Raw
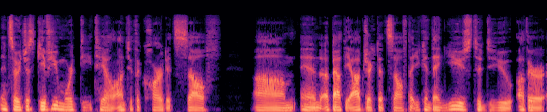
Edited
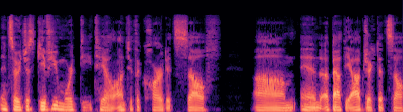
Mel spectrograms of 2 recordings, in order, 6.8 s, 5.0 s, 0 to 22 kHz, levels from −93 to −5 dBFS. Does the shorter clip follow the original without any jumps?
yes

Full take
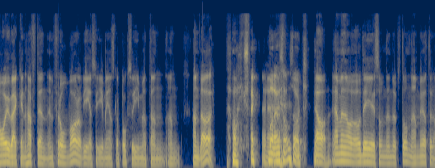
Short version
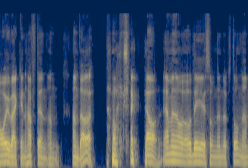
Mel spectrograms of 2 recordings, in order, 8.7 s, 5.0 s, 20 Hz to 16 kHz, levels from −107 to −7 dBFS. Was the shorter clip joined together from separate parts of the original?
yes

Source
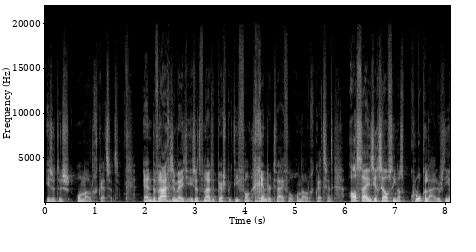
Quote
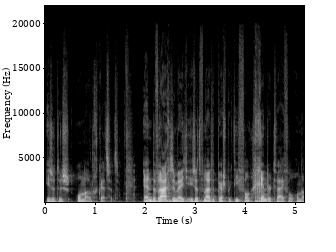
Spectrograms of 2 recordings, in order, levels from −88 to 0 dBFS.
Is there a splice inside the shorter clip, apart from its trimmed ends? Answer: no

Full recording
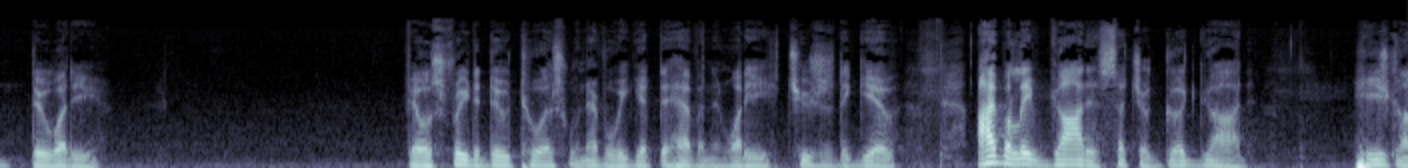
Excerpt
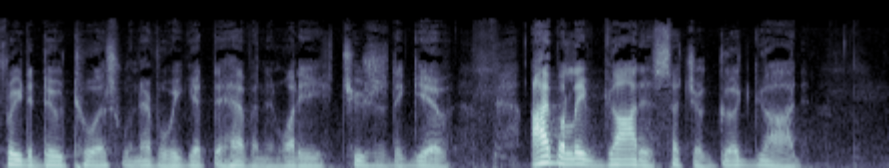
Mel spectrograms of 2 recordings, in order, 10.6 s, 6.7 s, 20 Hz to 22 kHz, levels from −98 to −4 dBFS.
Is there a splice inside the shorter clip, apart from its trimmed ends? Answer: no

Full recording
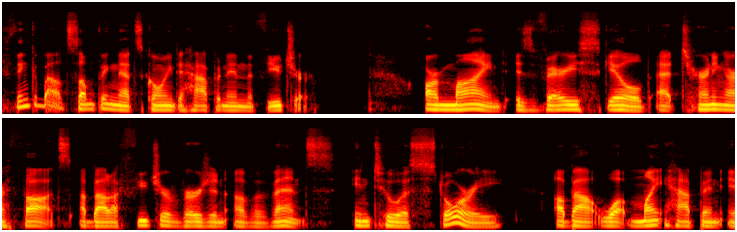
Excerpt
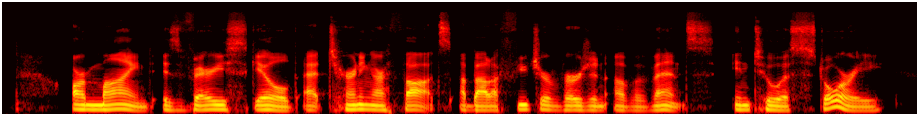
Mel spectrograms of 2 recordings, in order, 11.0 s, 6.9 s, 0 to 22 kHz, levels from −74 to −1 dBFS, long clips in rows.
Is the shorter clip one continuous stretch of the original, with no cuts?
yes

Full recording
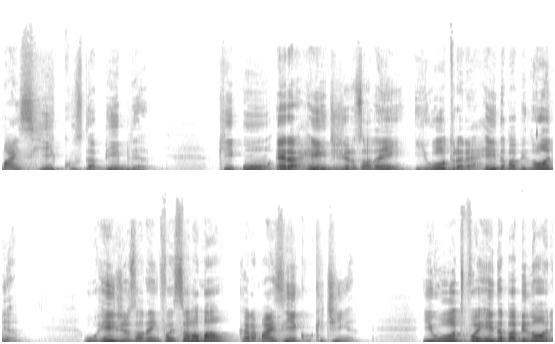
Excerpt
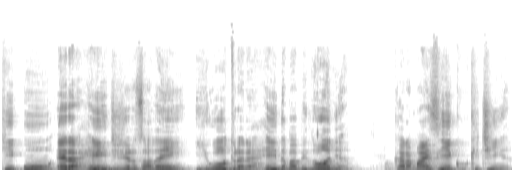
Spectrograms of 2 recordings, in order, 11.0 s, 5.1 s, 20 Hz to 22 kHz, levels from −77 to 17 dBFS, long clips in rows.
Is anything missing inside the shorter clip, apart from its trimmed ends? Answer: yes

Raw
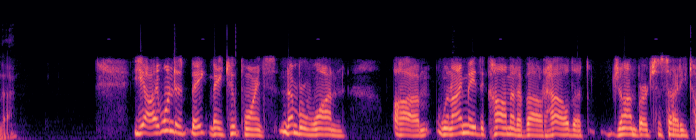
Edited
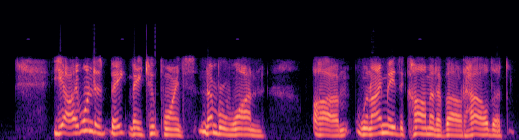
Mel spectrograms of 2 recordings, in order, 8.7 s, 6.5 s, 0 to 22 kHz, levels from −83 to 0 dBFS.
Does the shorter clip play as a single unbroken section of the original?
yes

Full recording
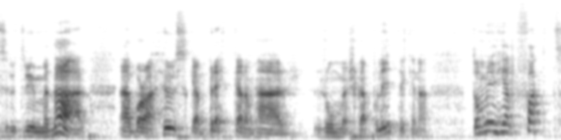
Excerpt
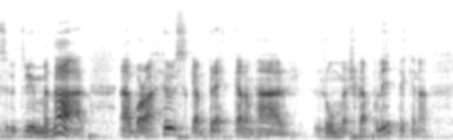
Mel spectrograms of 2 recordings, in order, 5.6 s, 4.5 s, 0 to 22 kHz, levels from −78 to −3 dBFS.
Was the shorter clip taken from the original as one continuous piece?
yes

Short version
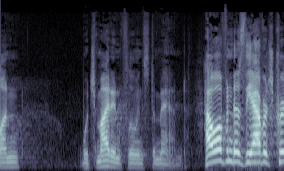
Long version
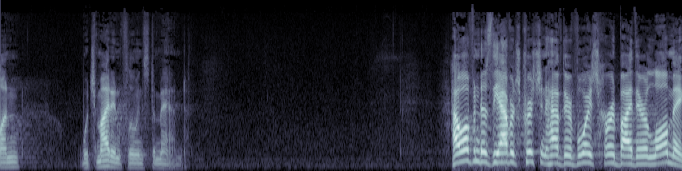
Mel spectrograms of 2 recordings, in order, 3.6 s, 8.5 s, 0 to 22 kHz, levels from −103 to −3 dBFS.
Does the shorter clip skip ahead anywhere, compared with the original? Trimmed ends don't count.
yes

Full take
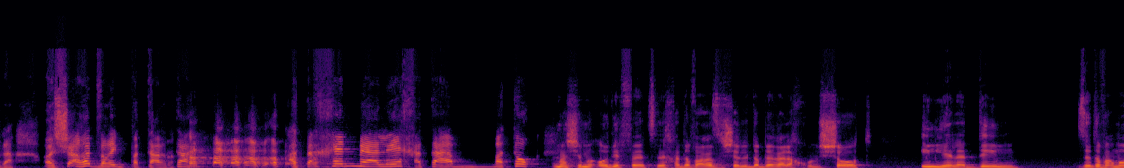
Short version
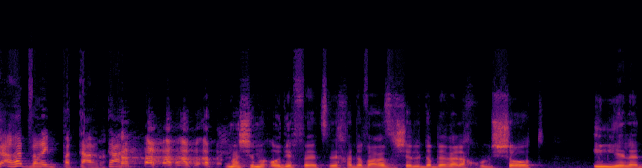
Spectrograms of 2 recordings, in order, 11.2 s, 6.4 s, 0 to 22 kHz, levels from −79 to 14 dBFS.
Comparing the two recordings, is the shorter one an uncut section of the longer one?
no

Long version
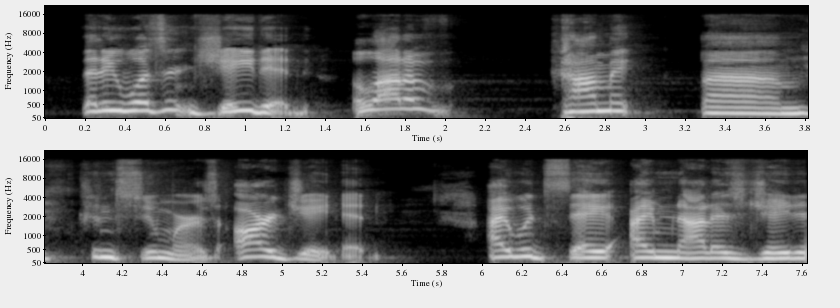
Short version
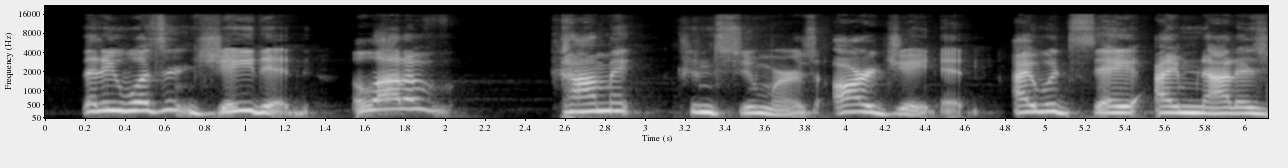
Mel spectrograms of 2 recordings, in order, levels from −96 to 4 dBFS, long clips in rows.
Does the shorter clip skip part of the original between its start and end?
yes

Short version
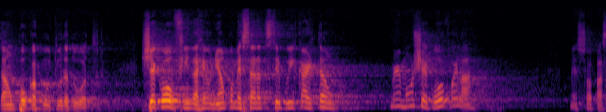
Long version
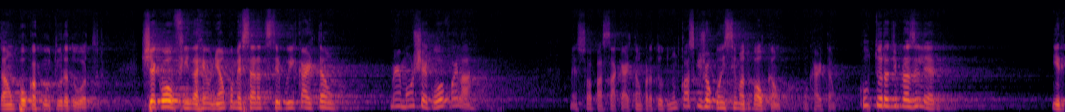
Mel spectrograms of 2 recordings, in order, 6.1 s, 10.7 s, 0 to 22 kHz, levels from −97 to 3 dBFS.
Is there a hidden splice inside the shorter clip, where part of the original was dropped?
no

